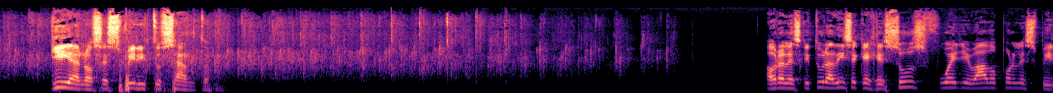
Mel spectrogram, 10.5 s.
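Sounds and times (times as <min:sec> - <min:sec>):
crowd applause: 0:00.0 - 0:06.8
speech: 0:00.5 - 0:02.4, 0:07.7 - 0:10.5.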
